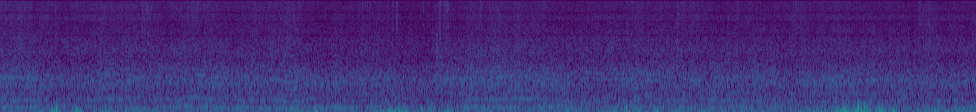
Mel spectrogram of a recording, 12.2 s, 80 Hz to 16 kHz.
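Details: Honey bees collecting pollen, recorded 18 March 2018 from the owner's hives: a steady low droning hum of many bees, thick in the bass, with brief louder swells near five and eleven seconds as bees pass close.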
